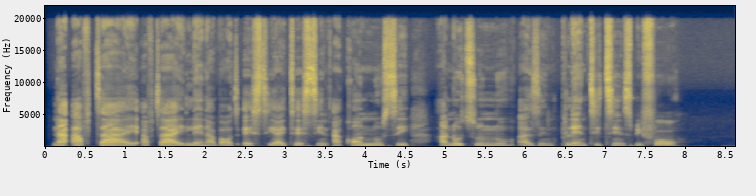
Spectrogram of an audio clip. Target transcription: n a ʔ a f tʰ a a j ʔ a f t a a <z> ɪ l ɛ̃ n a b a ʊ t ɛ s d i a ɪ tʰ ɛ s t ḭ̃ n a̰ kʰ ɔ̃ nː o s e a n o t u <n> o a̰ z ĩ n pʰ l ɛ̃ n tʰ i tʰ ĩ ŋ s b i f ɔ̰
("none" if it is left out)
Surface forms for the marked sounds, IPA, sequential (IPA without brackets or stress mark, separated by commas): none, n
